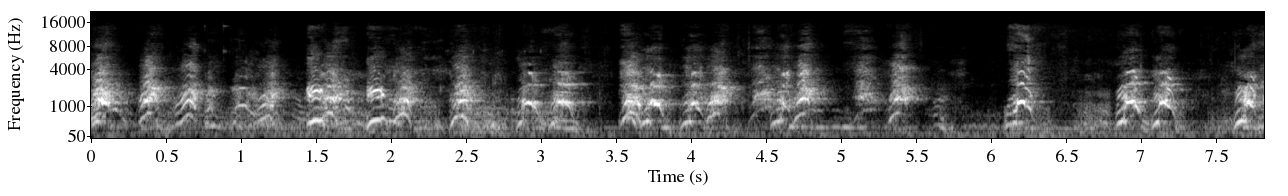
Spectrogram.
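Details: Pack of toy Pomeranians playing fetch; sharp, high yappy barks fire rapidly and overlap, several per second in excited bursts, with brief lulls between volleys.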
